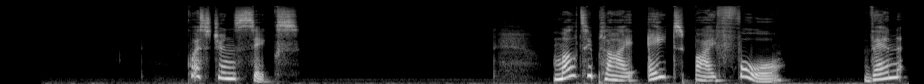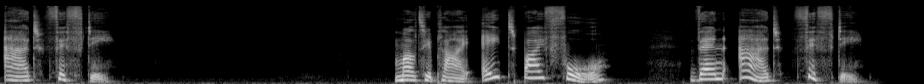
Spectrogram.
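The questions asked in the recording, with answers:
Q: Multiply 8 by 4, then add 50.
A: 82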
